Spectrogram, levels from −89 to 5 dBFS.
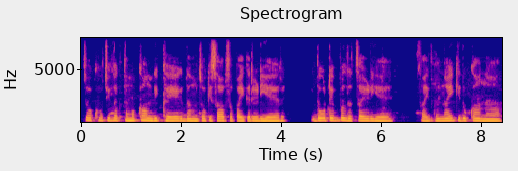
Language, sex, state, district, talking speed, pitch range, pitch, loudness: Rajasthani, female, Rajasthan, Churu, 165 wpm, 180-205 Hz, 190 Hz, -16 LUFS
